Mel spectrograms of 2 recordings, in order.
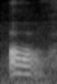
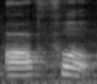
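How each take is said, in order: First: The final f sound is soft and airy. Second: The final f sound is full and strong. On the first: The speaker calls it right. "ऑफ हा योग्य sound आहे" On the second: The speaker calls it wrong. "आपण ऑफ असं actually म्हणत नाही, म्हणजे आपण पूर्ण फ नाही आपण वापरत"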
